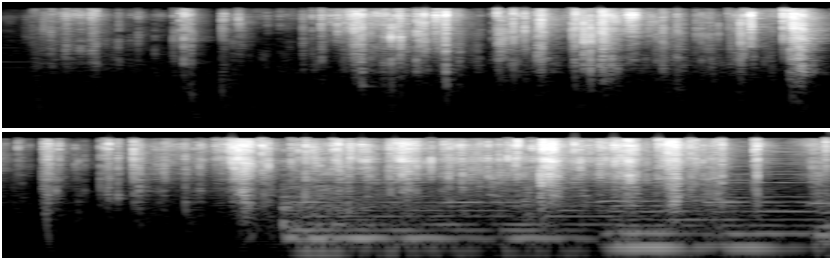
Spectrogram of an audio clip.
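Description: Foil wrapper of a Pokémon trading-card booster pack crinkling and tearing as it is handled and opened, in rapid crackly bursts. About two-thirds of the way through, background music with a steady bass comes in under the crinkling.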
